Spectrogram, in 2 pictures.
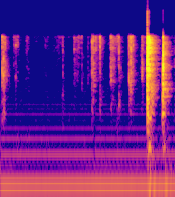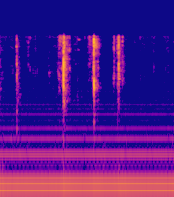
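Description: Tarot cards being handled and laid down on a table: a run of light clicks and taps, the loudest pair about two seconds in, then a few single ticks.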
